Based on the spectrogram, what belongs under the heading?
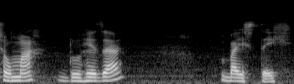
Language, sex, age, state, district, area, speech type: Assamese, female, 60+, Assam, Dibrugarh, rural, spontaneous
